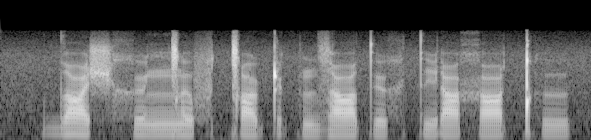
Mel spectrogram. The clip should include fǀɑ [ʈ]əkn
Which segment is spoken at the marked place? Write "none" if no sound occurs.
ʈ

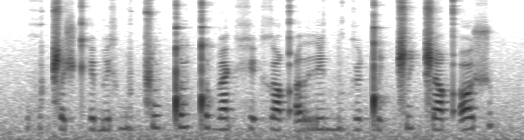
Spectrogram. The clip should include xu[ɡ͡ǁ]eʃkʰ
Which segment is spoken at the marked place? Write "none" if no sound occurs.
ǁ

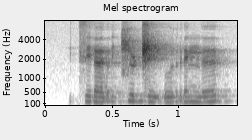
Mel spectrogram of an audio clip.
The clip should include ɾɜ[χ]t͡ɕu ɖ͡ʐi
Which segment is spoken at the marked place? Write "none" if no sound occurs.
r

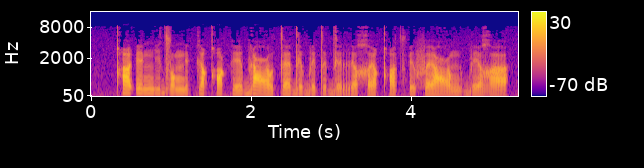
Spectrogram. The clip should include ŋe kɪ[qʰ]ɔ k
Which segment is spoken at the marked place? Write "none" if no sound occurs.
qʰ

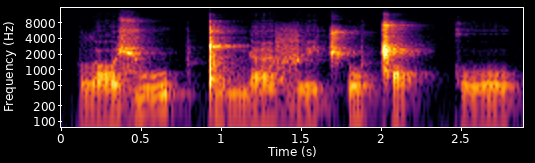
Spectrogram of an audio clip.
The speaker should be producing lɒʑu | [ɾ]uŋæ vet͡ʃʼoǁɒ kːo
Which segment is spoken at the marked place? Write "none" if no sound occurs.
ǃ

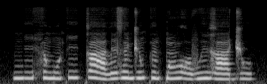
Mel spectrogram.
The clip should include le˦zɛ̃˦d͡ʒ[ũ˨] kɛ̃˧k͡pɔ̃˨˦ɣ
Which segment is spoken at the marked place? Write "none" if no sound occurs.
ũ˦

